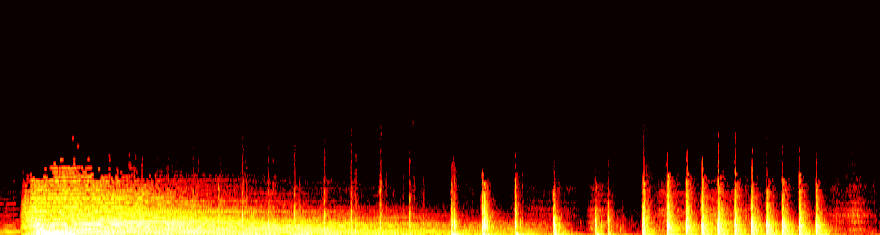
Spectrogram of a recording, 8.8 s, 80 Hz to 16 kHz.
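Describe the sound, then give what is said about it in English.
Loud knocking on a door in Skin Fork, West Virginia, in June 1950, starting as scattered single raps and building into a rapid, insistent pounding series, with a sustained droning tone fading out underneath at the start. “What's got into you breaking a body's door down?”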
